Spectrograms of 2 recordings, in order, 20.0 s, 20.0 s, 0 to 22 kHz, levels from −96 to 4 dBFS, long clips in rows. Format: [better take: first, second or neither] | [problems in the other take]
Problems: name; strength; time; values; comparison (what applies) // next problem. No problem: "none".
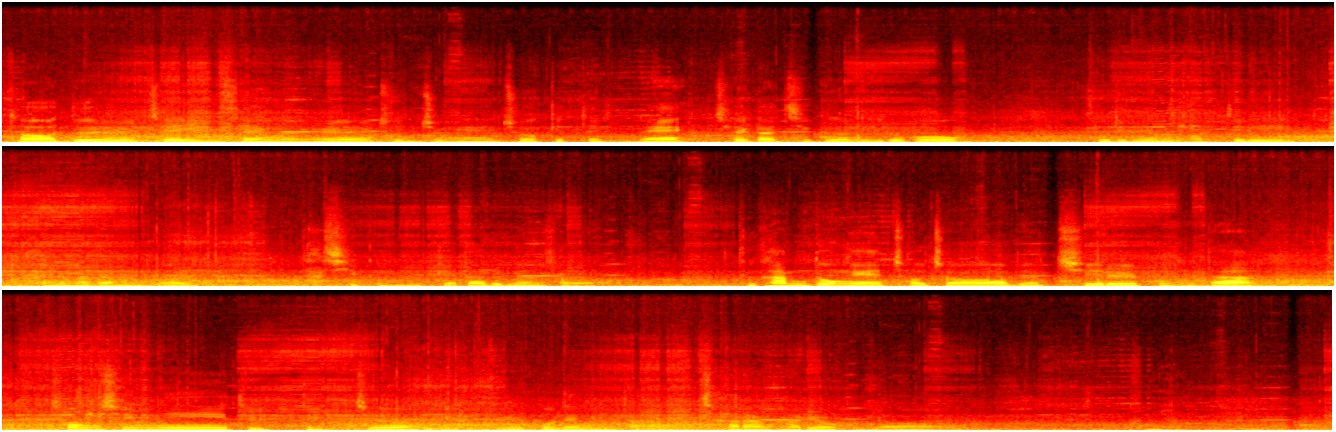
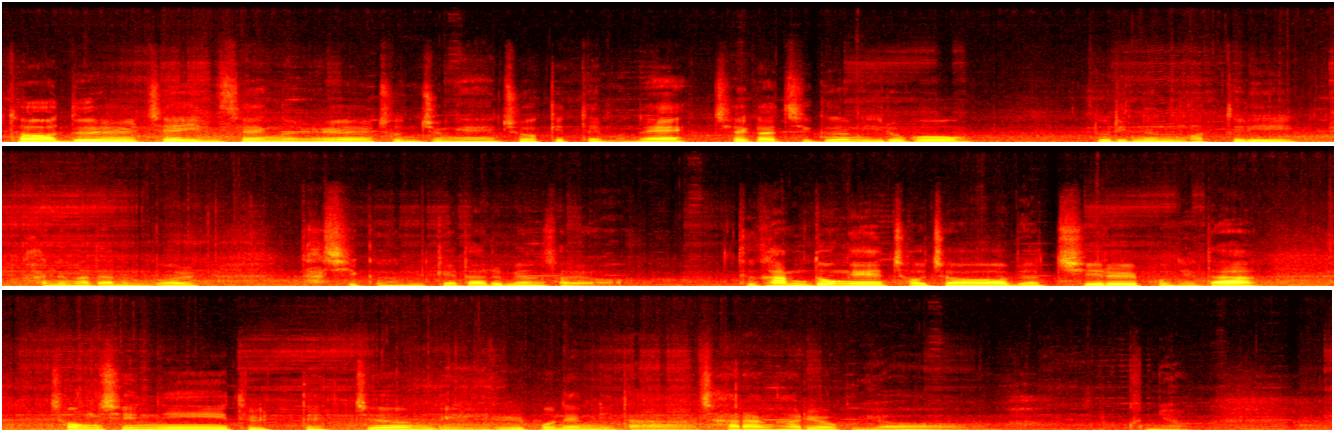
second | wind noise on the microphone; heavy; 6 dB below the speech; occasional gusts in the second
